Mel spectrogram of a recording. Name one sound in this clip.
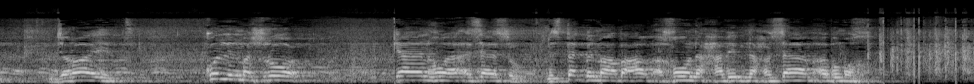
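A young man speaks passionately into a microphone through loudspeakers.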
